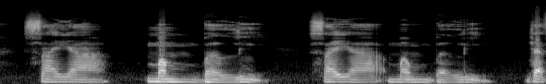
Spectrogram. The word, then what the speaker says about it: membeli: you will speak more formally by saying saya membeli.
